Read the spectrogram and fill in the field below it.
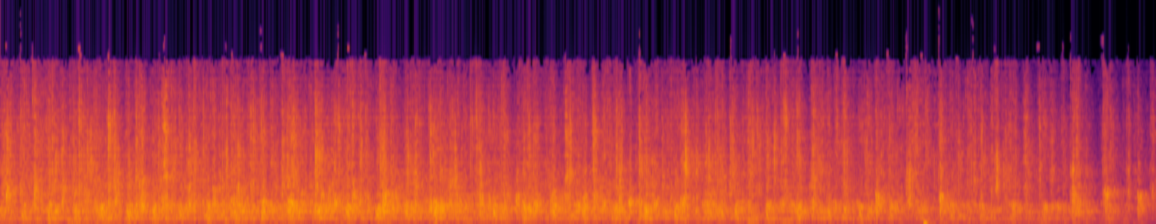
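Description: A large crowd applauds steadily, a dense wash of many hands clapping that holds strong for about eleven seconds and only slightly eases toward the end, with no talking over it.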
